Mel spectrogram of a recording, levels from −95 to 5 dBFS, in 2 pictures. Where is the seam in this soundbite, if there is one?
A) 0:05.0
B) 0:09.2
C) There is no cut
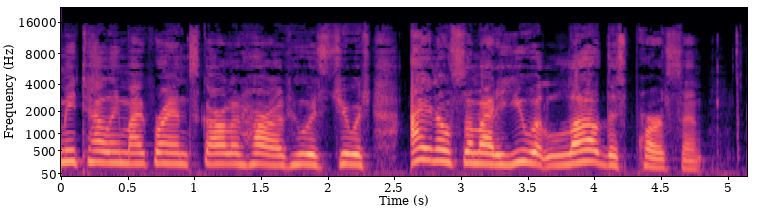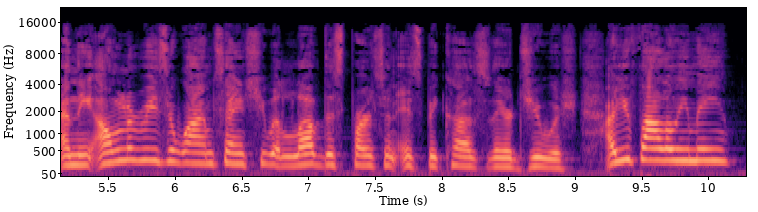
C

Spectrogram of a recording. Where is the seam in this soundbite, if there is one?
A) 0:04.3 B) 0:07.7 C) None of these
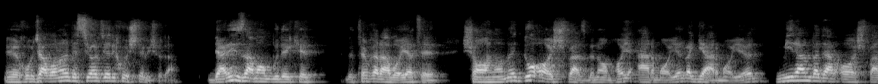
B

